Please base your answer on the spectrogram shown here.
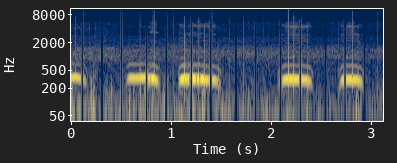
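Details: Great horned owl at a nest tree at night in southwest Florida, November 3, 2023, a male arriving with rodent prey and calling for the female; five low, soft hoots, each slightly downslurred, spaced about half a second apart.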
